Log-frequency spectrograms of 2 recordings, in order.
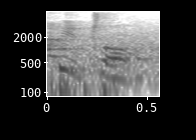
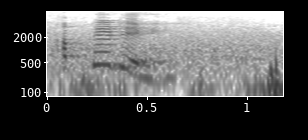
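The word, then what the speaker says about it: epitome: देखा जो पढ़ते हैं एपिटोम। क्या पढ़ते हैं? एपिटोम। बट प्रोनाउंसिएशन इसकी एपिटोम नहीं है, इसको पढ़ा जाता है एपिडेमी। किस तरह पढ़ेंगे? एपिडेमी। ओके।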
